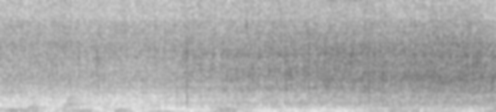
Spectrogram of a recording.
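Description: Chopped tomatoes sizzle steadily in hot chorizo oil with onions for a cod and chorizo stew, a constant bright frying hiss that grows slightly louder across the clip, with no talking.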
